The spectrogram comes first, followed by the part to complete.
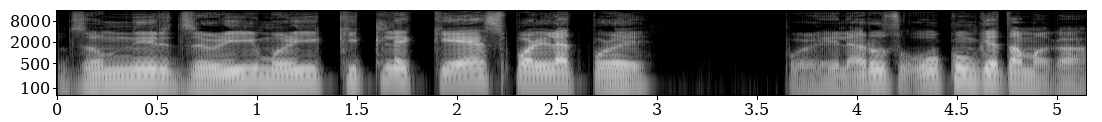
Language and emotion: Goan Konkani, disgusted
